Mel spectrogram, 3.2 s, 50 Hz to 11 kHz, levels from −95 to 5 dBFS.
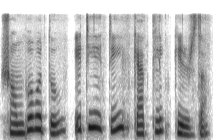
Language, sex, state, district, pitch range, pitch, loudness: Bengali, female, West Bengal, Alipurduar, 210-305 Hz, 255 Hz, -15 LUFS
